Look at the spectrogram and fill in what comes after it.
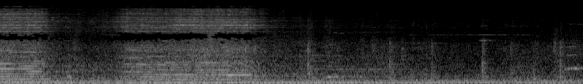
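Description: Freight train of open-top hopper cars rolling slowly past: a steady low rumble of wheels on rail, with short metallic squeals and creaks in the first two or three seconds, then a few light clicks as wheels pass over the track.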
